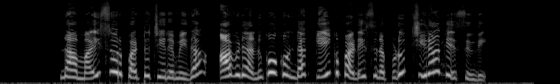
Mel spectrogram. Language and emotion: Telugu, angry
